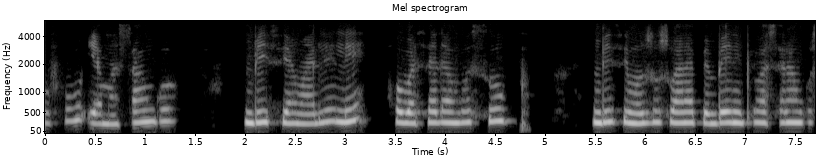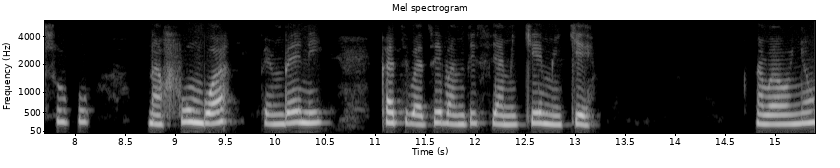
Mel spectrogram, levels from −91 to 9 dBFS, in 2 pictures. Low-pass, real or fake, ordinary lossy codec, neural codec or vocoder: 5.4 kHz; real; Opus, 32 kbps; none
